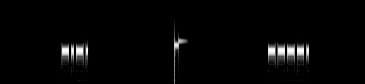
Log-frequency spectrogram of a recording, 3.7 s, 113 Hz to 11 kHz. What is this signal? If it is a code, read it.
Morse code, heard as a keyed tone, about 50 wpm, 700 Hz. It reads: C 9
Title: Single Letter-Number Alt 50wpm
